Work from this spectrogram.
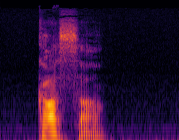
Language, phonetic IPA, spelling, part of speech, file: Polish, [ˈkasa], kasa, noun, Pl-kasa.ogg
